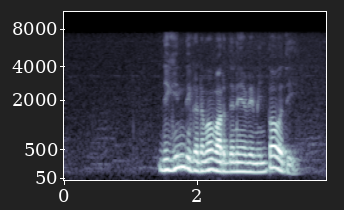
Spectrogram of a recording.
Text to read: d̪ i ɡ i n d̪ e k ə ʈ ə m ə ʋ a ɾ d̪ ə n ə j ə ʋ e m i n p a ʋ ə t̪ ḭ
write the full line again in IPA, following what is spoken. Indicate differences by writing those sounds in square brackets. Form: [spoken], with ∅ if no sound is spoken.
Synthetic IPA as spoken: d̪ i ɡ i n d̪ [i] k ə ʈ ə m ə ʋ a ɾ d̪ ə n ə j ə ʋ e m i n p a ʋ ə t̪ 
